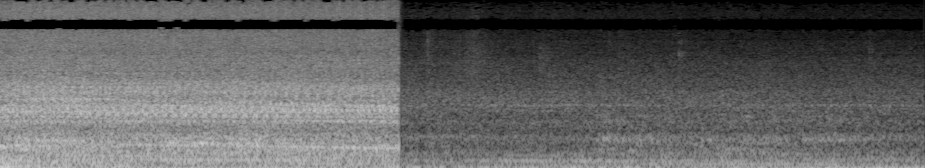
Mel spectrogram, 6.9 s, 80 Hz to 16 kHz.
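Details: Toyota Corolla 2ZR-FE 1.8L engine, freshly rebuilt and installed, after the rebuild: an even, steady idle hum for about three seconds, then a clean shutoff, with no knocks or misses; normal idle.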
